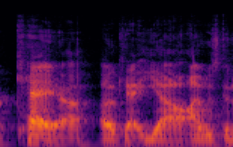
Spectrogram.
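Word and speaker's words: Cahir: Car. Care. Care.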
